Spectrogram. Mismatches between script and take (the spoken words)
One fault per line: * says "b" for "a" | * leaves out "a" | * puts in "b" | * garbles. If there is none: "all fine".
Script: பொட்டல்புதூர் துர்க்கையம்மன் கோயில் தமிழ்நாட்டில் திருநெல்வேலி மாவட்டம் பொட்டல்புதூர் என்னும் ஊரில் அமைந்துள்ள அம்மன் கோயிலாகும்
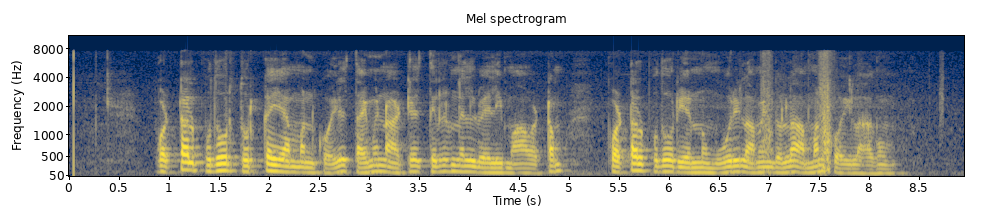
all fine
